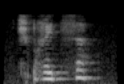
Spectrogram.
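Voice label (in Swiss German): "spretz", Alsatian; medecine; piqûre injection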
